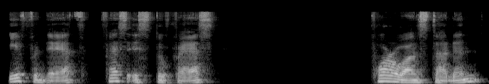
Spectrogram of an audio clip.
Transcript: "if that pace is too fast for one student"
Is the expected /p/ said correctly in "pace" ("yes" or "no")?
no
